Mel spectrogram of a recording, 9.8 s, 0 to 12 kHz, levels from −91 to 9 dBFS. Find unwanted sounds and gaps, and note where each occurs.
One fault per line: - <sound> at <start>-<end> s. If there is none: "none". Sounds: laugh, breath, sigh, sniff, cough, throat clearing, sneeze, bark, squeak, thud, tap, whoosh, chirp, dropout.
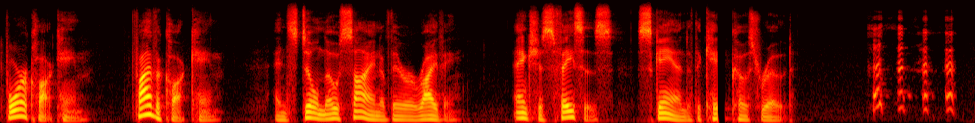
- dropout at 7.2-7.3 s
- laugh at 8.7-9.6 s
